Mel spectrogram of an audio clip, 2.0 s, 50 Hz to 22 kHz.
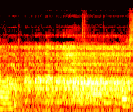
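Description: Electronic engine sound from a toy pedal Porsche 911's battery-powered sound unit in the steering wheel: a steady, buzzy electronic tone that cuts off at the end. A short laugh comes over it about a second in.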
